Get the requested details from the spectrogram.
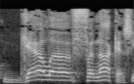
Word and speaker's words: Galifianakis: I'm not even pronouncing it right. Oh, Galifianakis. Yeah, Zach Galifianakis.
